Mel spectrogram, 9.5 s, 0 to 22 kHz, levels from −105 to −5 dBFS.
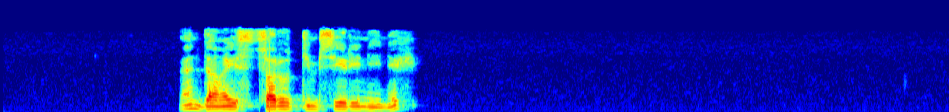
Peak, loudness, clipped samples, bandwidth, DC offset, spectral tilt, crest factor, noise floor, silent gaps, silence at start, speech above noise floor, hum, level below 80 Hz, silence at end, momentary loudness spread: -6 dBFS; -24 LUFS; under 0.1%; 8 kHz; under 0.1%; -4 dB/octave; 24 dB; -86 dBFS; none; 1.8 s; 62 dB; 50 Hz at -60 dBFS; -62 dBFS; 5.4 s; 14 LU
